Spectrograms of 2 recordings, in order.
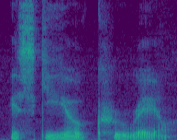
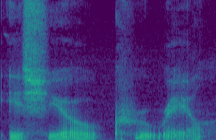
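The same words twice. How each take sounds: First: The 'ch' is said as a 'k' sound. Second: The 'ch' is said as an 'sh' sound. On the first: The speaker calls it right. "the C H might make a K sound rather than a sh sound" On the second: The speaker calls it wrong. "Maybe I'm just pronouncing it incorrectly"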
